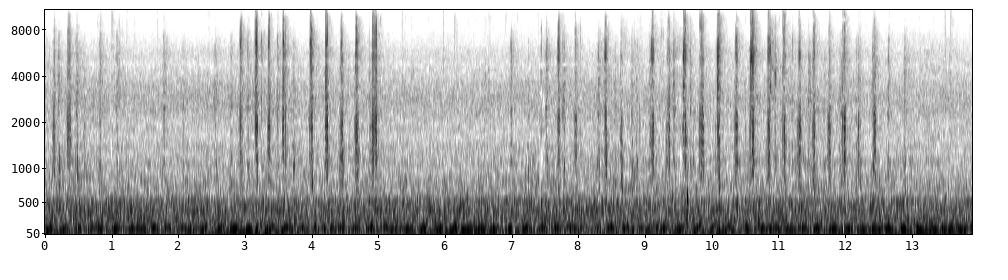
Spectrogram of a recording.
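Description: Chinchilla chewing a piece of banana: a rapid run of small, crisp clicks from its teeth, several a second, pausing briefly now and then.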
